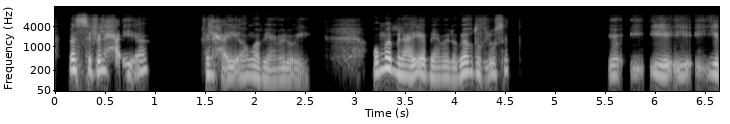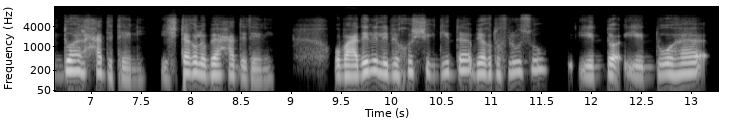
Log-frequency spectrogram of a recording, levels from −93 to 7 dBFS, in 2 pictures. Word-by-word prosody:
بس 210 -1 +3
في 190 - -2
الحقيقة 195 -1 -2 0.6
في - - -8
الحقيقة 135 -3 -2
هم 140 -2 -3
بيعملوا 115 -1 -7
إيه؟ - - -13 0.7
هم 220 +8 +6
في 170 - -3
الحقيقة 140 +1 +2
بيعملوا 125 -3 -6
بياخدوا 170 -2 0
فلوسك، 165 +10 -7 1.0
ي 145 - -3
ي 220 - -13
ي 145 0 -3
ي - - -8 0.2
يدوها 195 +6 +6
لحد 170 -1 +1
تاني، 110 -4 -9 0.2
يشتغلوا 165 +6 +3
بيها 155 +1 +5
حد 145 -4 -2
تاني 110 +1 -10 0.6
وبعدين 145 +6 +6
اللي 165 -5 +3
بيخش 155 +4 -2
جديد 160 +3 -7
ده 200 +3 +2
بياخدوا 160 -1 +1
فلوسه 185 +6 -4 0.3
يدو 135 +3 +2
يدوها 155 +6 +1
155 Hz, 155 wpm, -24 LUFS, 130-175 Hz, 1.0 s, هم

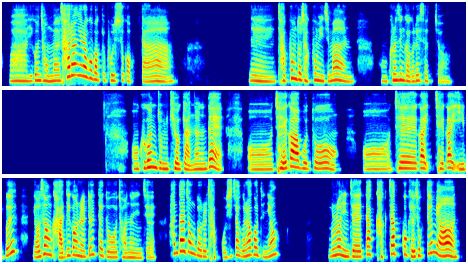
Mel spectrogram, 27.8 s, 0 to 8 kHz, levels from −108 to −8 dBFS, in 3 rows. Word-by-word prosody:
'와 190 0 -4
이건 210 +3 -2
정말 195 -1 -2
사랑이라고 350 - +4
밖에 230 -3 -1
볼 200 0 -5
수가 195 -1 -8
없다.' 175 +1 -5 1.5
네. 180 -4 -4
작품도 235 +6 0
작품이지만 195 -2 -2 0.5
어 175 -2 -13
그런 220 +1 +1
생각을 190 -5 -1
했었죠. 180 -4 -10 2.9
어 190 +2 -6
그건 245 +5 +3
좀 195 -3 0
기억이 190 0 0
안 160 -3 -1
나는데 185 +4 +1 0.5
어 175 +1 -5
제가 245 +6 +7
보통 200 -3 0 0.5
어 180 0 -7
제가, 210 +1 +3 0.2
제가 205 +4 +1
입을 220 - -1 0.3
여성 260 +10 +2
가디건을 220 +4 0
뜰 275 +6 -6
때도 190 -7 -4
저는 175 0 -6
인제 160 +2 -10 0.3
1 330 -2 -5
달 395 +2 +8
정도를 275 - -1
잡고 175 -2 -11
시작을 215 +2 -4
하거든요. 255 0 -1 1.0
물론 250 +5 +1
인제 200 -2 +1
딱 280 -1 +2
각 190 -1 -8
잡고 300 -1 +2
계속 225 0 -2
뜨면 230 - +5
200 Hz, 205 characters per minute, -26 LUFS, 180-235 Hz, 2.9 s, 달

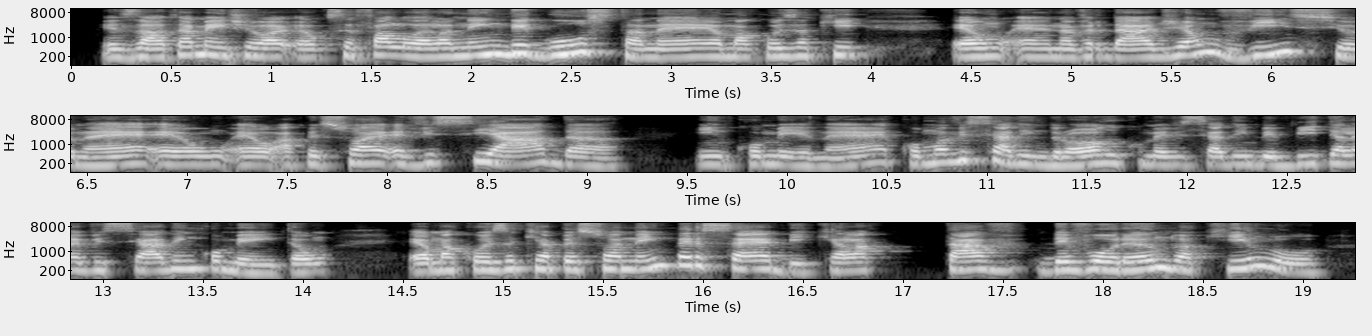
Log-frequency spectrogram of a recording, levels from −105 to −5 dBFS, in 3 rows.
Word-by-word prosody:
Exatamente. 215 +4 +1
Eu 210 - +2
a 205 - +5
é 190 - -2
o 190 - -8
que 190 - -11
você 220 - -5
falou, 225 0 +1
ela 205 +1 +3
nem 235 +4 +2
degusta, 270 -2 +3
né. 195 +1 +1
É 205 - +2
uma 200 -1 -2
coisa 210 +1 -3
que, 230 +1 -5 0.4
é 200 - +5
um 210 +1 -2
é, 200 0 -2
na 195 -1 -1
verdade, 195 +1 +2
é 235 - +3
um 300 - +1
vício, 245 - -1
né. 185 +3 +2
É 190 - +1
um, 190 0 -5
é 185 - -2
a 185 0 -2
pessoa 195 +3 0
é 210 -1 +1
viciada 205 -5 0 0.4
em 195 0 -5
comer, 190 -2 -4
né. 185 +7 -2
Como 205 0 -5
é 225 - +1
viciada 270 -5 -1
em 190 -2 -5
droga, 185 +4 +1
como 205 -3 -8
é - - 0
viciada 185 +1 -4
em 195 - -6
bebida, 195 +3 -4
ela 210 +1 +1
é - - -3
viciada 210 +1 0
em 235 0 -2
comer. 225 -6 -1
Então, 180 +3 -2 0.4
é 190 - +4
uma 210 +2 +1
coisa 215 +2 -1
que 240 0 -5
a 230 - +3
pessoa 225 +1 0
nem 230 +7 0
percebe 245 - +3
que 185 +3 -10
ela 210 +1 +1 0.3
está 220 0 +4
v 225 0 -9
devorando 220 +3 +2
aquilo. 215 -3 -1
210 Hz, 200 wpm, -21 LUFS, 190-230 Hz, 0.4 s, a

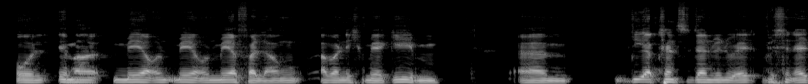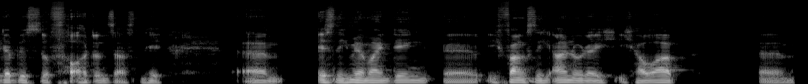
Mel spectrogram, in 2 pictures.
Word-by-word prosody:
und 100 0 +1
immer 105 -2 +3
mehr 105 0 +3
und 105 0 -2
mehr 105 -2 +2
und 95 +2 0
mehr 105 0 +4
verlangen, 90 -1 0 0.2
aber 100 0 +2
nicht 95 -1 -3
mehr 90 -2 +2
geben. 90 -6 0 0.7
Ähm, 90 -1 0 0.4
die 115 +1 -2
erkennst 115 -2 +3
du 100 - -11
dann, 105 -1 +4
wenn 105 0 +1
du 100 - +1
äl 100 0 0
bisschen 105 -3 -4
älter 100 0 +4
bist, 95 -2 -3
sofort - - -1
und 85 0 -3
sagst: - - -6
„Ne, - - -6 0.8
ähm, 85 -5 -2 0.3
ist 100 0 +1
nicht 90 0 0
mehr 100 -2 +4
mein 90 -3 +2
Ding. 95 -2 -2
Äh, - - -4
ich 95 +1 -9
fange 105 -3 +5
es 85 - -7
nicht 90 -1 -3
an 100 +1 +3
oder 85 -1 +1
ich 85 -1 -6
ich - - -12
haue 90 +3 +2
ab“, 95 - +3 0.8
ähm, - - -7
95 Hz, 165 wpm, -27 LUFS, 90-105 Hz, 0.8 s, fange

